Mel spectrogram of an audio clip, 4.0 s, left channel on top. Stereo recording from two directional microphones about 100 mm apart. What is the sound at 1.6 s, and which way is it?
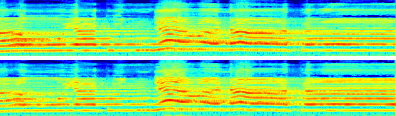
Music, 25° left (ahead or behind).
